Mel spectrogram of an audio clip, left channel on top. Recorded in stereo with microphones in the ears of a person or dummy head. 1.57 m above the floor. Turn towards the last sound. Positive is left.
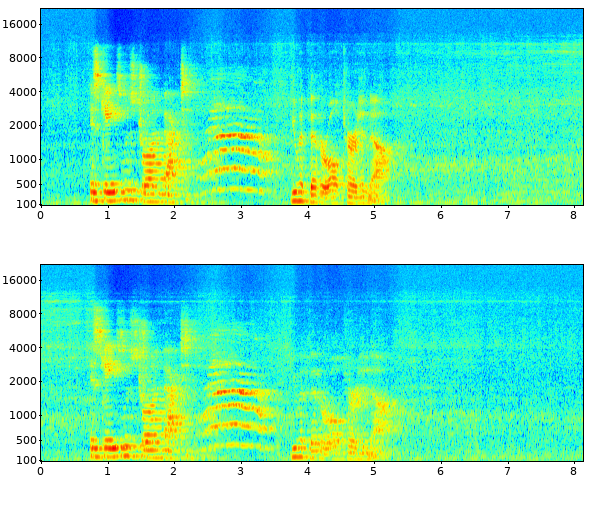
turn(degrees=45)  # may be behind; listen again after turning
